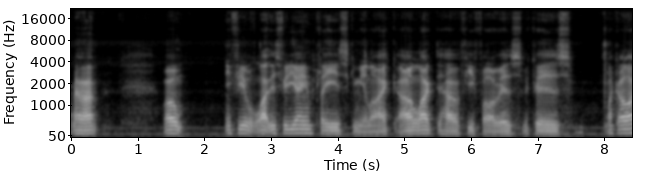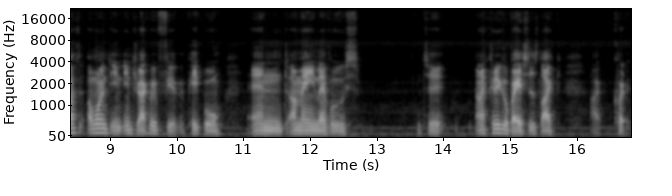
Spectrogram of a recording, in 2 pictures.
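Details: Adult male with cluttering since birth, plus a lisp; doubles words, runs words together, speaks too fast and uses fillers; cluttering.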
